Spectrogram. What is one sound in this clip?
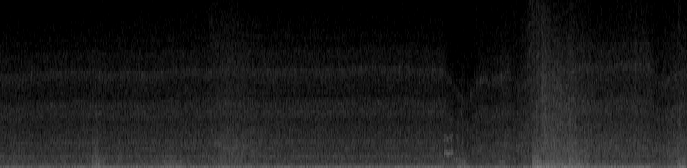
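A truck's tyres rumble over a dirt road.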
